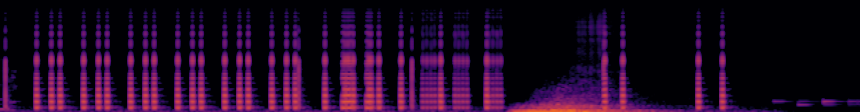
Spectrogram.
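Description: Electronic sound-design intro: a rapid, even train of short buzzing synth pulses, about five a second, then a low rumbling swell about five seconds in, and two last pulses near the end.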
